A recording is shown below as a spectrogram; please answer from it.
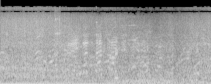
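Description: Monster truck's engine running with a steady low drone that fades a little past halfway through.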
